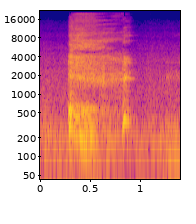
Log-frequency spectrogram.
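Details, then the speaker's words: Two quick dry cough bursts from a child who says their throat feels tickly today, the first longer and the second brief, in a quiet room; cough. "sorry for the Cofe I just I thrat just feel tinkly today"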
